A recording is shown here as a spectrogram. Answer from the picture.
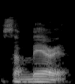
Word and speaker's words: Samaria: Now, the transliteration of the word from the Greek to English is Samaria, and it is pronounced Samaria, Samaria, Samaria, Samaria, right?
